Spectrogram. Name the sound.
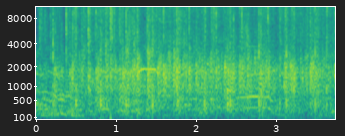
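applause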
